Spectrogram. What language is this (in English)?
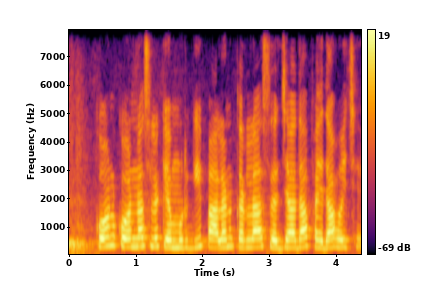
Maithili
